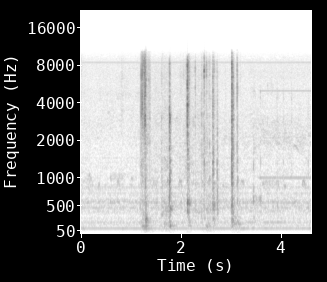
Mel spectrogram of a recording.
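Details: Sharp clicks, clunks and rattles inside a vehicle over a low steady engine hum, with no animal calls.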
